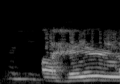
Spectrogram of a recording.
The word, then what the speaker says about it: अहेळ: ये ल जैसा उच्चारण होता है ल, और वो भी कहाँ से, मूर्धा से, ऊपर, जीभ को ऊपर ले जाके, जहां से ट बोला जाता है। अहेळ मानो, अहेळ मानो।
